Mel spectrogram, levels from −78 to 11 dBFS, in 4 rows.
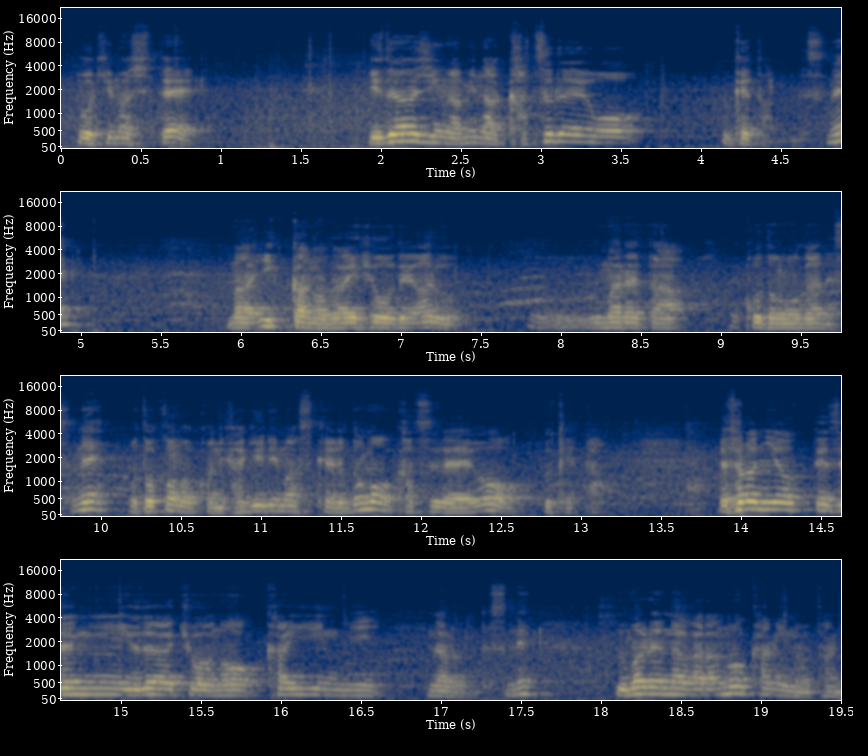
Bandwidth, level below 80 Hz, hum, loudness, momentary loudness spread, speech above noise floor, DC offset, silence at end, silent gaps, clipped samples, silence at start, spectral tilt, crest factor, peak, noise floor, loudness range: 11 kHz; -56 dBFS; none; -20 LUFS; 19 LU; 23 dB; under 0.1%; 0 s; none; under 0.1%; 0 s; -6.5 dB/octave; 20 dB; 0 dBFS; -43 dBFS; 5 LU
